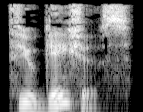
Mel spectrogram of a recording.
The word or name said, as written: fugacious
